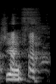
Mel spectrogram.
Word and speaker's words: GIF: It is a soft G pronounced GIF in the story.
